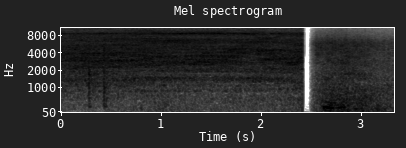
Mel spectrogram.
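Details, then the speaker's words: BMW 335d E92 brake circuit bleed by suction after ABS unit replacement, device connected to an opened bleed screw: steady loud airy hiss with a brief cut midway; vacuum bleeder drawing fluid normally. "il suffit de brancher l'appareil dévissé à vis de purge voilà peu mal à débuter un peu pendant comme ça hop mais comme ça et puis on lance respiration"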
